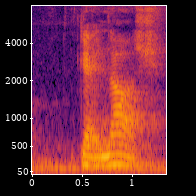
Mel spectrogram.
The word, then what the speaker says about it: कैलाश: कै, क में ए कै, ल में आ ला, श, इसका उच्चारण होता है श, स नहीं श, कैलाश हो गया ए की मात्रा।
